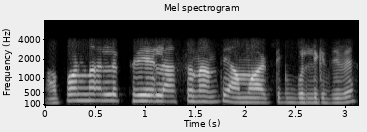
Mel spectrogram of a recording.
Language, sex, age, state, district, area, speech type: Odia, male, 18-30, Odisha, Nabarangpur, urban, conversation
